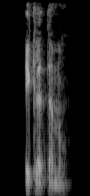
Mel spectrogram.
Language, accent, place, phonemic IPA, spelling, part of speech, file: French, France, Lyon, /e.kla.ta.mɑ̃/, éclatamment, adverb, LL-Q150 (fra)-éclatamment.wav
- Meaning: brightly, brilliantly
